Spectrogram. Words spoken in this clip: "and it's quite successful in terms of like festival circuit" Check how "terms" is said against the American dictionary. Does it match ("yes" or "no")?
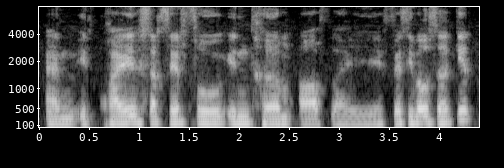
no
